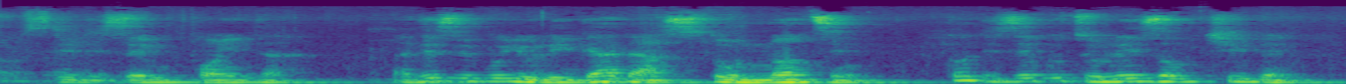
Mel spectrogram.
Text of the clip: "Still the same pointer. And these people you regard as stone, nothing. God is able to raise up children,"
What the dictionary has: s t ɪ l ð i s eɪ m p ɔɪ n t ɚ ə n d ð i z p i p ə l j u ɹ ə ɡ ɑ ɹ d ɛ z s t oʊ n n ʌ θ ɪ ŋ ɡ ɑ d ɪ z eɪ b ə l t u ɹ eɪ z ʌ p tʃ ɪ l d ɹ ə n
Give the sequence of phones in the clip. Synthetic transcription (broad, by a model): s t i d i s eɪ m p ɔɪ n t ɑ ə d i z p i p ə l j u ɹ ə ɡ ɑ d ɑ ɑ s t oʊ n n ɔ t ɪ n ɡ ɑ d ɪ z eɪ b ə l t u ɹ eɪ z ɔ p tʃ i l d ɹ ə n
